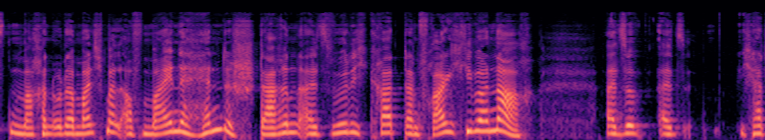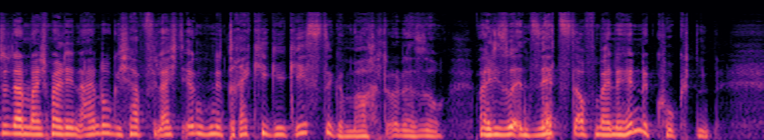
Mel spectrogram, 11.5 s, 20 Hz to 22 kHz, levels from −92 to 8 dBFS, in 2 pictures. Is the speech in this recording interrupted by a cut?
no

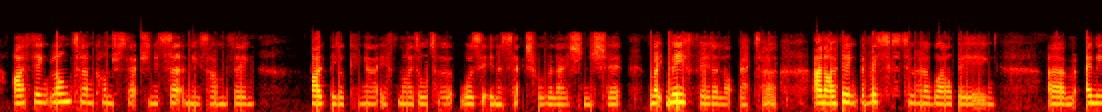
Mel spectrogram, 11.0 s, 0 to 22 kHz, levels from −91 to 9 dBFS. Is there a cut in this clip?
no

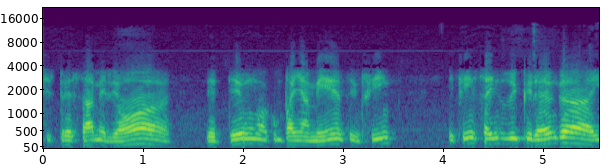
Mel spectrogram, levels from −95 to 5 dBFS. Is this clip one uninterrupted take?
yes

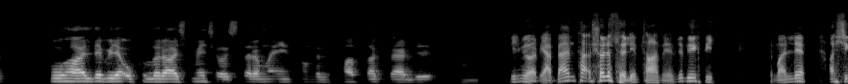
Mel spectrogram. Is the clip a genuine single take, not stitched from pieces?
yes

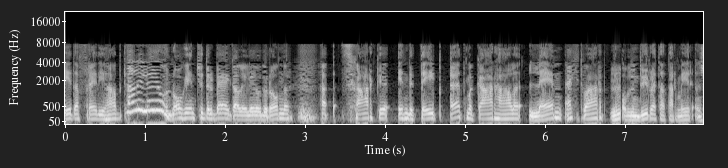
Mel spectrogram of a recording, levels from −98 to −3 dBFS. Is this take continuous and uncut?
no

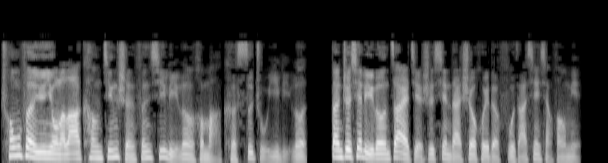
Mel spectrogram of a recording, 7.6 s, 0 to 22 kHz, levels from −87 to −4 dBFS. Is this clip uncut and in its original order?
yes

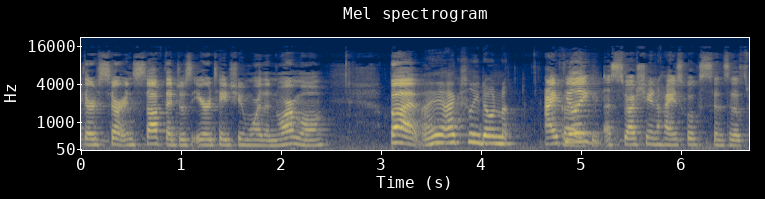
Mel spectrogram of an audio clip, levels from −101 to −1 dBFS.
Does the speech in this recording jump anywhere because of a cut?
yes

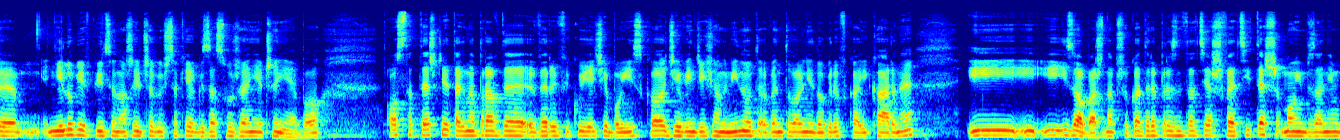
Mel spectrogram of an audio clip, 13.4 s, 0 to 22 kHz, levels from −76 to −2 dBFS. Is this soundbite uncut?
yes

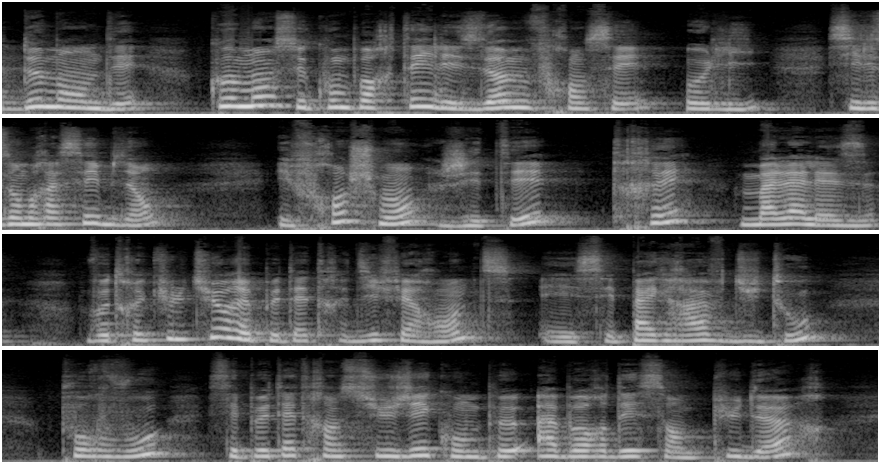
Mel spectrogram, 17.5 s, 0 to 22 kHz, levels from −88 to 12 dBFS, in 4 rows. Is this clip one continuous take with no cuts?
yes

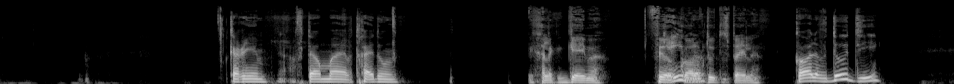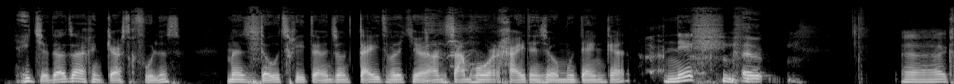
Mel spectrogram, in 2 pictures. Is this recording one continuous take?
yes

